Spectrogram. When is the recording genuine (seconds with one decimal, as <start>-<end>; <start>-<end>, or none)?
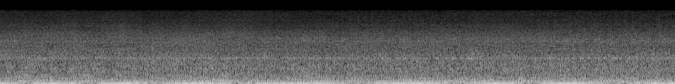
3.5-4.7; 5.7-6.8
